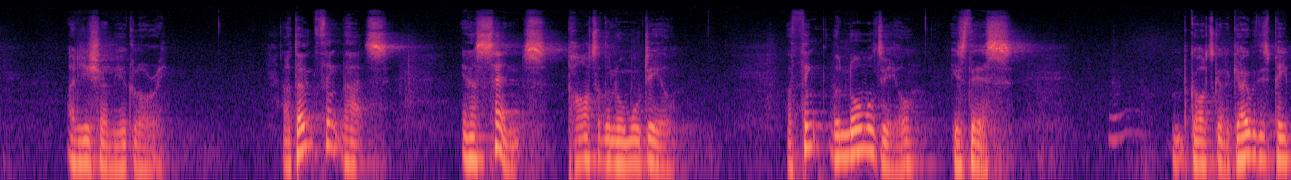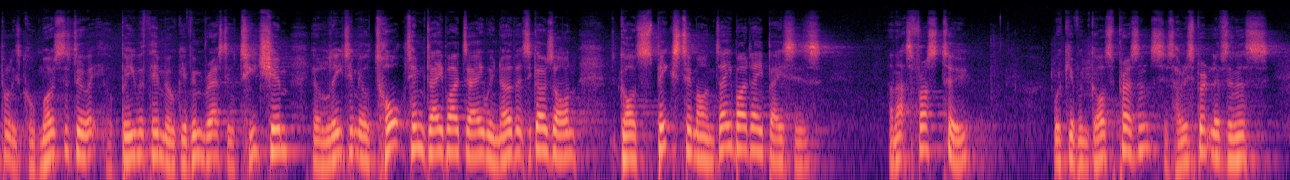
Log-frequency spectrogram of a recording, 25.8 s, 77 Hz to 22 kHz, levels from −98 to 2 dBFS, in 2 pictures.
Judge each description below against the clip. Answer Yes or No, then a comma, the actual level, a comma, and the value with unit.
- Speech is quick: Yes, fast, 215 wpm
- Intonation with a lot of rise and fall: Yes, wide, 5.8 semitones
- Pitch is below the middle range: No, medium, 155 Hz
